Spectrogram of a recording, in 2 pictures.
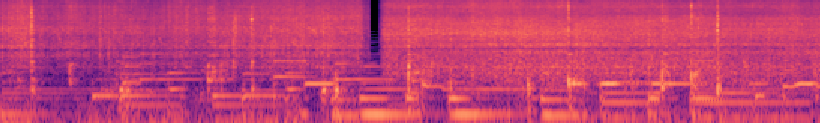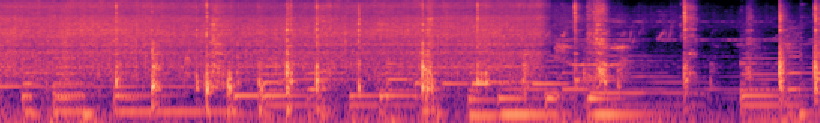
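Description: Food sizzling as it fries in a pan and is stirred, with scattered clicks and scrapes of the utensil; the sizzle stops near the end. Soft background music plays underneath.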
